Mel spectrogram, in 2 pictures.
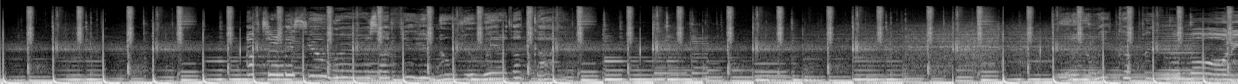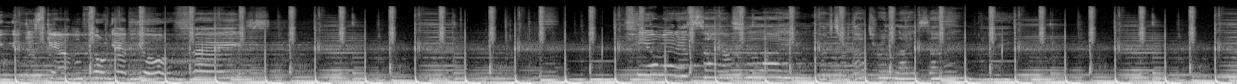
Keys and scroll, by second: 4.1 Left, 4.6 Up, 5.4 Up, 9.2 super+z, 21.4 super+c, 22.3 super+v.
